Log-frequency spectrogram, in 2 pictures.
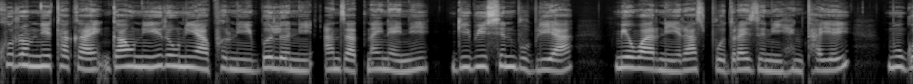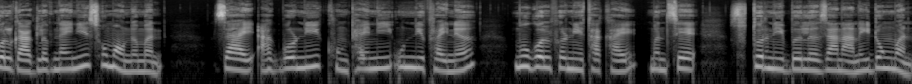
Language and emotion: Bodo, neutral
